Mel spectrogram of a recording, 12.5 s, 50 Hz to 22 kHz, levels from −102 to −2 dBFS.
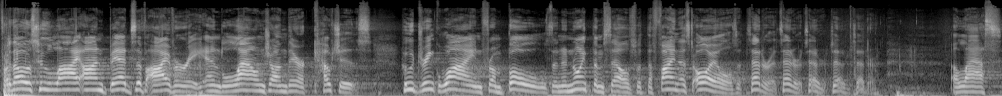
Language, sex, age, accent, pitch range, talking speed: English, female, 60-79, American, 185-260 Hz, 170 wpm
